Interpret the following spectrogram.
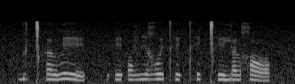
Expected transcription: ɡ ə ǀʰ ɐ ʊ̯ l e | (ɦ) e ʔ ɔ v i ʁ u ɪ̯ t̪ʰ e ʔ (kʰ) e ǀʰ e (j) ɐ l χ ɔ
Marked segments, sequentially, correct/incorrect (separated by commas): incorrect, incorrect, correct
